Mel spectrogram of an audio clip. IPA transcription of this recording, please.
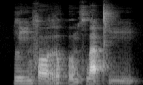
liː˦˥mfɔː˧ ro˥˩k̚ ʔo˧mkʰwa˥˩ʔtʰiː˧

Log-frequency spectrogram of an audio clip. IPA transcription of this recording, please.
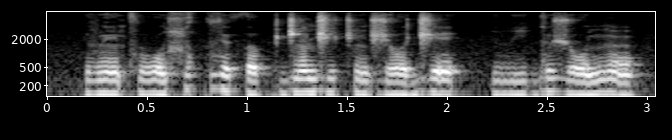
vẽt͡s βoɕokzʏ θɤkd͡ʒãd͡ʒit͡ʃə̃ɡ ʒɤd͡ʒe | βiɡʏ ʒoɲõ

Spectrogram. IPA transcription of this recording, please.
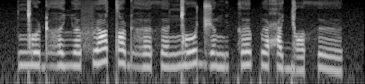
ŋ͡ǀoɖʱɐʎœfø tˤɨɖʱœθœŋ͡ǀo d͡ʒœŋikœ pøħɐɟɔ θø

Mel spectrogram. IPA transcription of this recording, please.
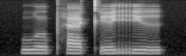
wopʰækʼɪ rʲɨ

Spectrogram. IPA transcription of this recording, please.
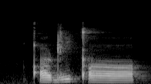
qʼuɖi kʼɔ

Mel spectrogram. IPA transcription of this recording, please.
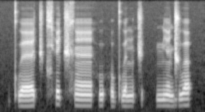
kʷʼɛːt͡ʃt͡ɕʰet͡ʃ xɛ̃ːhu hokʷʼɛnə̃t͡ʃ | mʲɛ̃d͡ʒuɐ̯

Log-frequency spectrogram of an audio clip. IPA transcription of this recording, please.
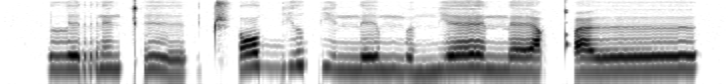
lɪrẽkʼɪ | t͡ʃʼɔ bʲɯ pʲøne mømʲɛː nɛːqʼøː

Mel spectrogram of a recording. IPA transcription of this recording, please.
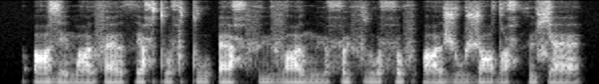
ʔɑ˦ze˨ mɑ˨ə̯ fæ˨ə̯θe˦ħ tu˨ħ tu˦ ʔæ˦ħfy˦˨ vɑ˦˨ə̯my˨ħy˦flu˦ ħu˦f ʔɑ˨˦ə̯ʒu˨˦ ʒu˦ə̯dˤu˦˨ħθy˦ɕæ˦˨

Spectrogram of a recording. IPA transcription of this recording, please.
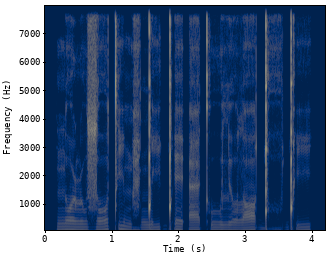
noɭu zo tʼimæ̤ŋ͡ǃiǃʼe ʔækʼu lʲolɒ ɡ͡ǃo̤ǃʼi

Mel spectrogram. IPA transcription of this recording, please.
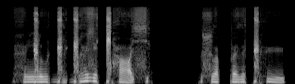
høŋ͡ǁu ɡ͡ǁøɡ͡ǁœze ǁʰɑsʲ | sʷɑpːœðø ǁʰy

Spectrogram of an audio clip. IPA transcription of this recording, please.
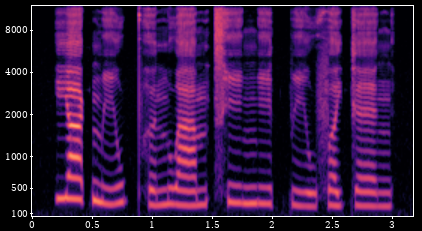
jaː˥k̚miː˨˥w pʰɵ˨˧nwaː˨˧mt͡sʰiː˧ ŋiː˧t̚piː˨wfɐ˧jkɛː˧ŋ

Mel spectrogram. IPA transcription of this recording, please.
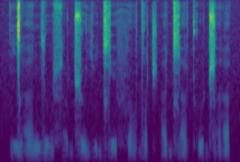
ŋ͡ǀa nzuɬɒ ɖ͡ʐʊji d͡ʑefʊ dˤit͡ʃʼad͡ʑa kʼuɖ͡ʐa

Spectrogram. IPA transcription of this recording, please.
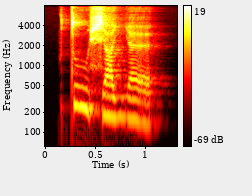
tuɕaʎæ

